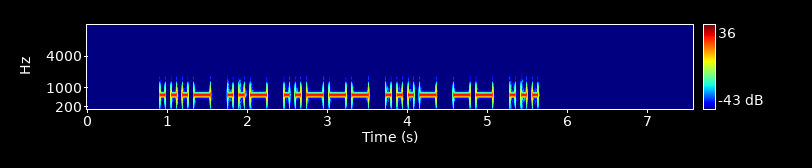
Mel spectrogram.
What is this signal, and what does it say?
Morse code, heard as a keyed tone, about 17 wpm, 700 Hz. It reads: VU2VMS
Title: DXCC-100 Call Signs - 6 Characters - Repeated 2x - 17wpm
